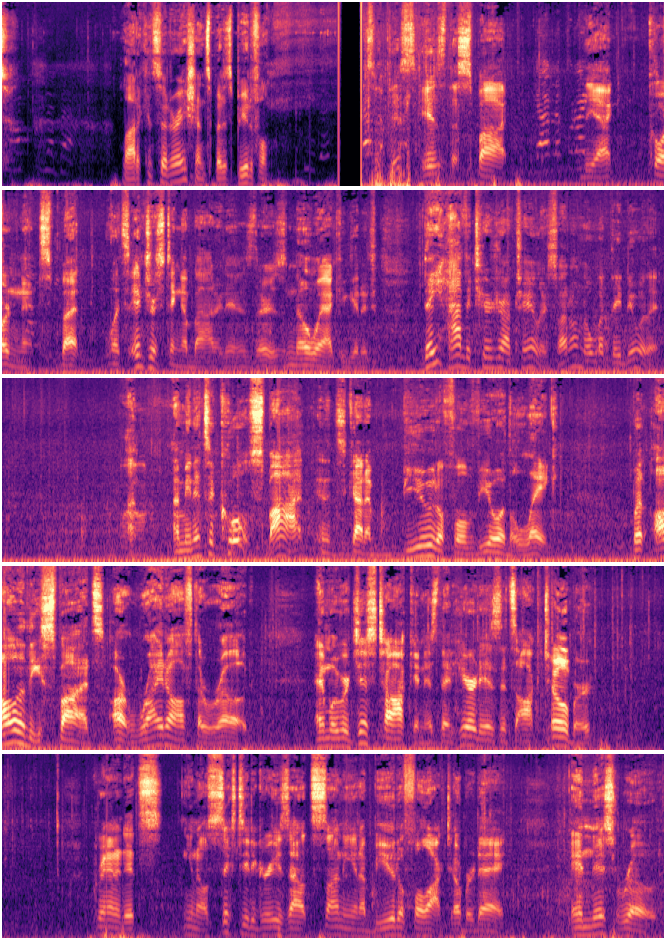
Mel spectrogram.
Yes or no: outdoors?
yes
